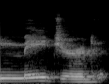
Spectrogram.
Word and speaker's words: majored: He majored in economics. ED pronounced like a D, right?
